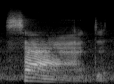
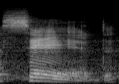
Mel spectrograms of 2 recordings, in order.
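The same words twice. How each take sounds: First: "sad" with a wide open a vowel; "sad" with a broad a; open-mouth sad. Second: "sad" said like said, with a closed e vowel; slow "sad" with a narrow vowel, like said; wrong vowel in "sad"; "said" sound. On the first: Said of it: "A boca fica mais aberta". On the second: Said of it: "diferentemente do passado do verbo say". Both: Shown as a demonstration.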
